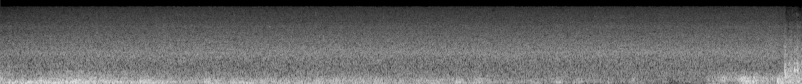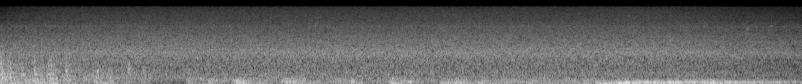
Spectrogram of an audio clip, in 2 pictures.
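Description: Thunderstorm: thunder rumbling over steady rain. A rumble fades over the first few seconds, a sharper thunderclap comes about eight seconds in, and another rumble builds near the end.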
